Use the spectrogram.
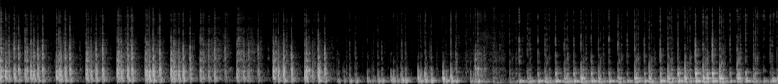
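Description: Fingertips and nails tap and knock quickly on the front face of a large, flat, shield-shaped solid wooden plaque with a wood-burned lion drawing, held upright. The result is a fast, irregular run of short, dull, woody knocks with little ring, mostly low to mid in tone. Toward the end the taps run together into a denser, continuous drumming.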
